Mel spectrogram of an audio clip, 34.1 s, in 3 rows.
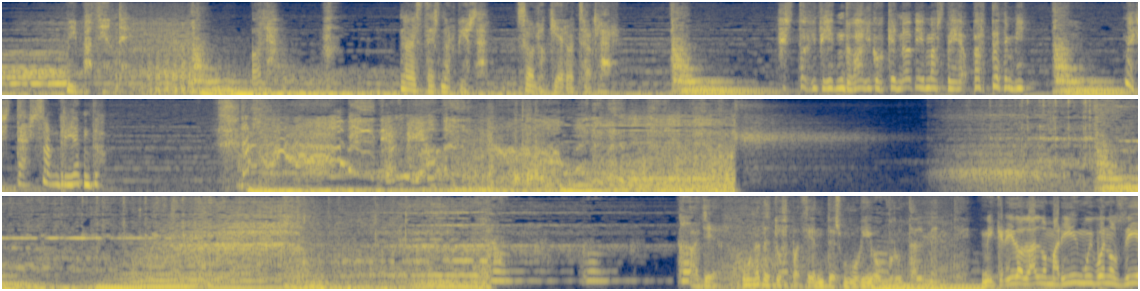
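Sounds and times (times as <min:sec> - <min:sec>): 
dense dramatic horror film sound: 0:00.0 - 0:34.0
speech: 0:00.6 - 0:01.3, 0:04.0 - 0:06.2, 0:08.0 - 0:12.5, 0:29.8 - 0:34.0
screaming in horror film audio: 0:13.8 - 0:17.1.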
